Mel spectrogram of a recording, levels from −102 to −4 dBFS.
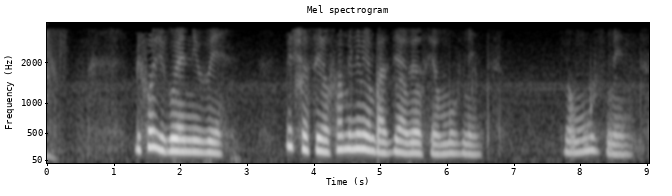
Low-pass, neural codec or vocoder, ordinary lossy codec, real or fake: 3.6 kHz; none; MP3, 24 kbps; real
